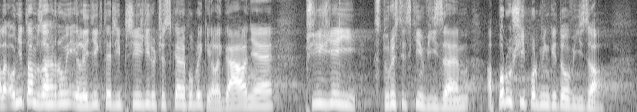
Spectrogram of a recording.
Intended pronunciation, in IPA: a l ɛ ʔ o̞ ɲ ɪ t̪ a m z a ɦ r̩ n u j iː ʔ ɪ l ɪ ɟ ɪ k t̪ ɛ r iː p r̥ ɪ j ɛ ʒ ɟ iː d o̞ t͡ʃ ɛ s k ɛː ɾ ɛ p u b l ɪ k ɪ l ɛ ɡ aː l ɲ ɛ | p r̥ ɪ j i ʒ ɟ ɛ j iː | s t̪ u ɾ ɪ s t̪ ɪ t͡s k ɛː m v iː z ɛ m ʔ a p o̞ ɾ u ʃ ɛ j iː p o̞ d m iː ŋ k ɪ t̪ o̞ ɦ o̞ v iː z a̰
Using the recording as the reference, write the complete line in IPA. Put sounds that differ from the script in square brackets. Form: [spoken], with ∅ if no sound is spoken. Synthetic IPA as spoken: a l ɛ ʔ o̞ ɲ ɪ t̪ a m z a ɦ r̩ n u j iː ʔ ɪ l ɪ ɟ ɪ k t̪ ɛ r iː p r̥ ɪ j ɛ ʒ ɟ iː d o̞ t͡ʃ ɛ s k ɛː ɾ ɛ p u b l ɪ k ɪ l ɛ ɡ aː l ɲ ɛ | p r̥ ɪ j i ʒ ɟ ɛ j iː | s t̪ u ɾ ɪ s t̪ ɪ t͡s k [iː] m v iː z ɛ m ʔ a p o̞ ɾ u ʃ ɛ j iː p o̞ d m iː ŋ k ɪ t̪ o̞ ɦ o̞ v iː z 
